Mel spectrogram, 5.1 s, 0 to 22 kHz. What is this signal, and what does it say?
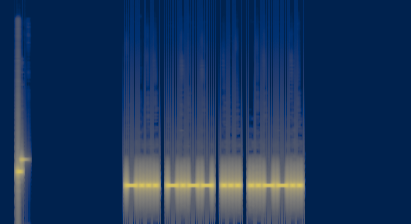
Morse code, heard as a keyed tone, about 27 wpm, 690 Hz. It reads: BYS?
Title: SOTA QSO Practice 28wpm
